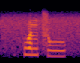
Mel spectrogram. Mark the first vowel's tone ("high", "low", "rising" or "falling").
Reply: high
